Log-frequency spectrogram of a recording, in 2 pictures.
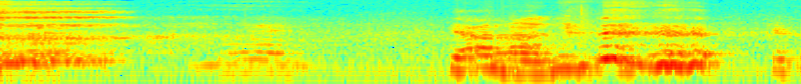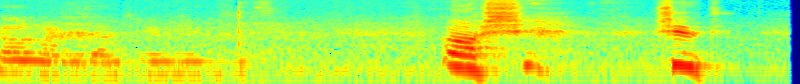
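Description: A young woman talks and laughs close by with animation.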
